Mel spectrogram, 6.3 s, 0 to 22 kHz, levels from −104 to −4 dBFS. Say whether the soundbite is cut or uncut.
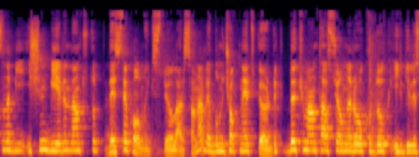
uncut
